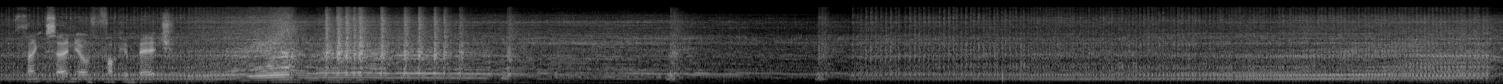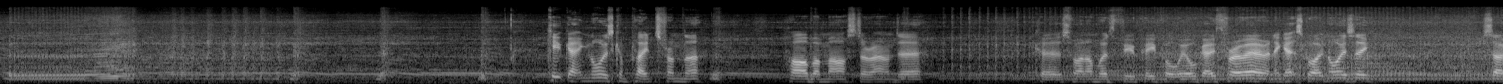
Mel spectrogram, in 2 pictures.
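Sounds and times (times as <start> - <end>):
two-stroke motorcycle engine: 0.0 - 30.0.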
